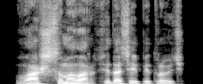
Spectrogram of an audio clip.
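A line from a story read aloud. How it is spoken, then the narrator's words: Admiring crowd whispering. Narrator (Russian): зашептала восхищенная публика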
